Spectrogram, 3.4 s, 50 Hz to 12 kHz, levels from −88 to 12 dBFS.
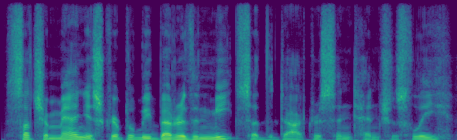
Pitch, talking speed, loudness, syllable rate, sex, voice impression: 120 Hz, 190 wpm, -18 LUFS, 5.4 syllables/s, male, masculine, adult-like, tensed, powerful, slightly clear, raspy, slightly mature, friendly, wild, lively, slightly strict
